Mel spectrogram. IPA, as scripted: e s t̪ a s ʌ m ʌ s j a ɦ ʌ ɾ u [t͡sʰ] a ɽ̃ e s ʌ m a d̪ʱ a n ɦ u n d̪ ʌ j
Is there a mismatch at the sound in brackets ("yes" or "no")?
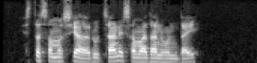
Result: yes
